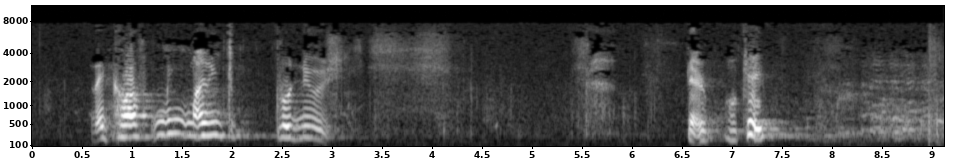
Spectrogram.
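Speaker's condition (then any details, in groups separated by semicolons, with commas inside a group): Cerebral palsy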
